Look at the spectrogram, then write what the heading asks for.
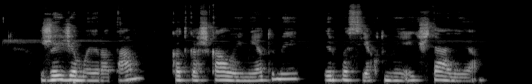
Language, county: Lithuanian, Vilnius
